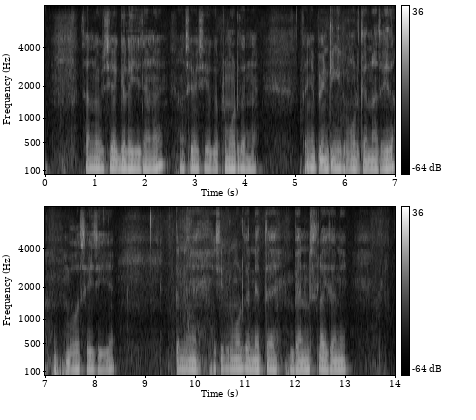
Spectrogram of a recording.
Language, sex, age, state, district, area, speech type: Dogri, male, 18-30, Jammu and Kashmir, Kathua, rural, spontaneous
